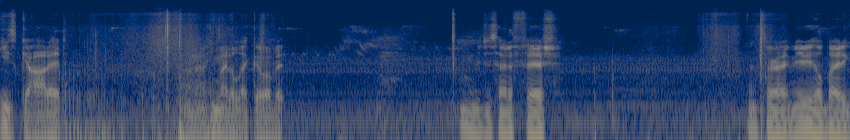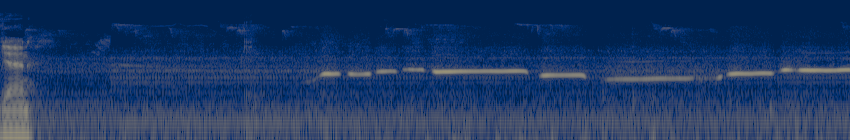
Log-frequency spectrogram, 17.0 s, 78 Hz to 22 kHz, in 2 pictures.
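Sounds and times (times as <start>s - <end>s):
person whistling a tune: 11.6s - 17.0s.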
